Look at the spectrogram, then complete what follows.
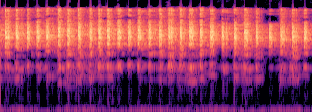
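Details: Short burst of a collared kingfisher's rough laughing call: a harsh, buzzy kek note repeated about three times a second in a steady rhythm.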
